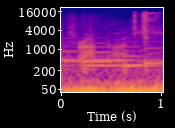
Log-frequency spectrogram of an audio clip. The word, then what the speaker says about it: Trakash: It's, Trakash. Correct. But pay attention to the trach part. Ch is back of the throat.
